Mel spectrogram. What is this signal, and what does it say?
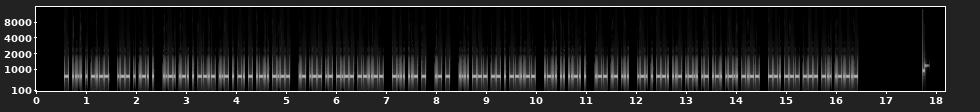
Morse code, heard as a keyed tone, about 44 wpm, 700 Hz. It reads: THEY WERE FREQUENTLY AWAY, BUT AT HOME, LIFE WAS REGULARLY GOOD.
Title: Sentences from Top 1400 Words 45wpm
